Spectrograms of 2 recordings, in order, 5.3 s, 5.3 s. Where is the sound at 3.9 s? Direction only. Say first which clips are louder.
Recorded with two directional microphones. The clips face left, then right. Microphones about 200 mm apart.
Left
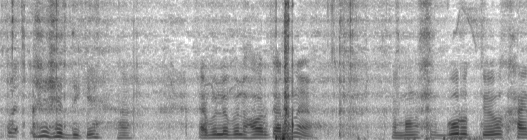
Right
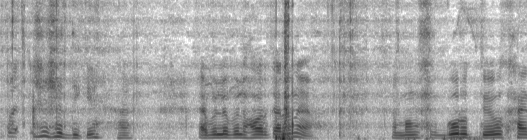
Right 1 dB; centre (ahead or behind).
